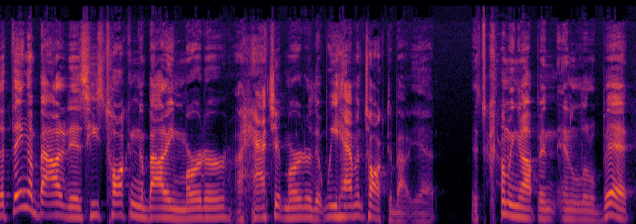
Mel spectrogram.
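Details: Adult male speaker; Ordinary speech.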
